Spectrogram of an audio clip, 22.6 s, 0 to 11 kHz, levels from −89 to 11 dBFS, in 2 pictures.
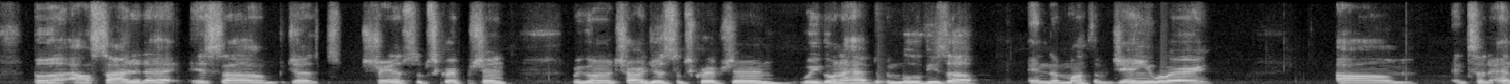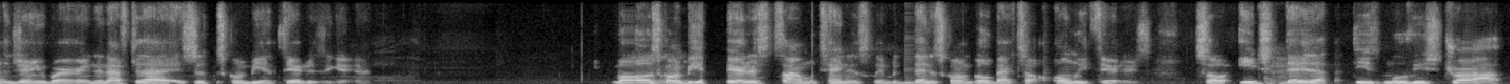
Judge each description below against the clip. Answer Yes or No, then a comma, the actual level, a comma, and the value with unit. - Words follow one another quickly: No, average, 175 wpm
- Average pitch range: Yes, average, 3.3 semitones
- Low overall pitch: No, medium, 145 Hz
